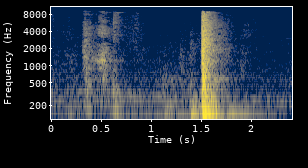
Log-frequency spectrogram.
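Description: A single loud thump about one and a half seconds in, with a short low ring after it.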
